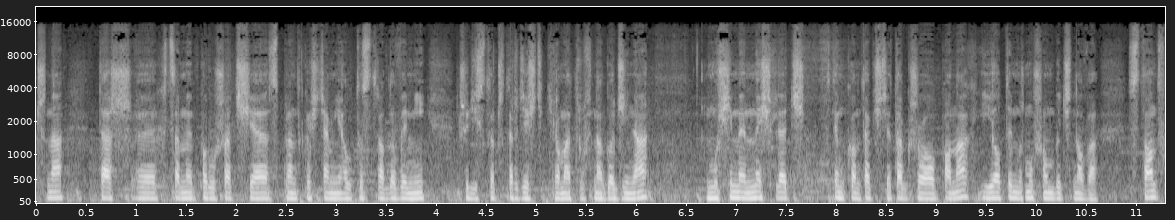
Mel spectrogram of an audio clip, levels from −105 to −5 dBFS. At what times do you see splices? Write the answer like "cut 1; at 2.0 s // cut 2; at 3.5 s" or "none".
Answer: cut 1; at 9.9 s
